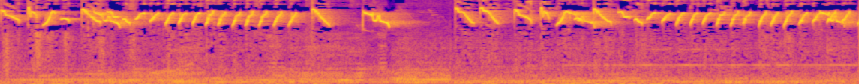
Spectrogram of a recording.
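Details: Pleci, the Oriental white-eye, delivering its long tulitwitwit song: high, quick runs of repeated chirping notes and sharp downward-slurred whistles, with a brief soft break around the fourth second before the rapid trilling resumes.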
